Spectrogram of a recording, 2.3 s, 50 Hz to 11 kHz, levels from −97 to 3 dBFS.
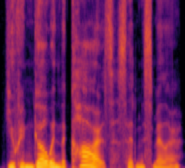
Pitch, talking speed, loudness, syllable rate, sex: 210 Hz, 235 wpm, -17 LUFS, 4.7 syllables/s, female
